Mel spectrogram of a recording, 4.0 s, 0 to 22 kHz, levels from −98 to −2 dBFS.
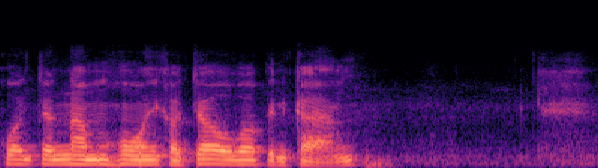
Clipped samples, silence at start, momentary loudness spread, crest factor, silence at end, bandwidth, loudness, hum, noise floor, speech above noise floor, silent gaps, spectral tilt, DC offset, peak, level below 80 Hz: under 0.1%; 0.05 s; 8 LU; 18 dB; 1.5 s; 4.8 kHz; -24 LUFS; none; -58 dBFS; 35 dB; none; -10.5 dB/octave; under 0.1%; -8 dBFS; -50 dBFS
